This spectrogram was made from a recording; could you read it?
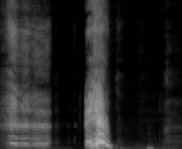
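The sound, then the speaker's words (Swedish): A voice imitates a stifled, held-in sneeze: a strained, pinched vocal build-up followed by a short, compressed burst of breath, fairly loud, then quiet. “Hålla in en nysning.”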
